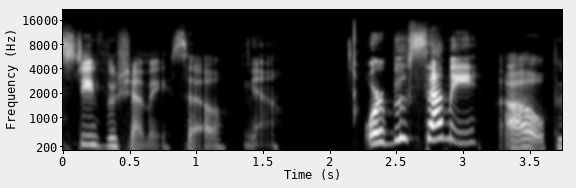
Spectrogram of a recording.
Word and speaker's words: Buscemi: She was always like, yeah, it's Buscemi, but no one's going to pronounce it like that.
